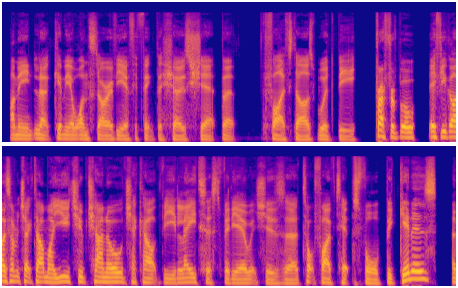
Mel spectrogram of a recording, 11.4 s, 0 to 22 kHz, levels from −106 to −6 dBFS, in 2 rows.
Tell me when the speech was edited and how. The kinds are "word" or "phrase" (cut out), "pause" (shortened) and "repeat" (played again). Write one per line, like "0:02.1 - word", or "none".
0:07.2 - word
